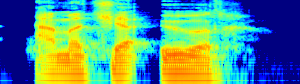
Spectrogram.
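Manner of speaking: imitated Scottish accent. Retelling what a man answered when asked why he stayed in, Scottish accent. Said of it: "forgive my Scottish accent".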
